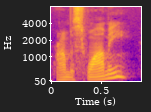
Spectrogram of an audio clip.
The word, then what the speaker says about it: Ramaswamy: And so then instead they went after, I always get his name wrong, Ramaswamy? – I think that's right. Yeah.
